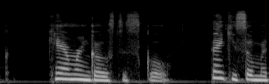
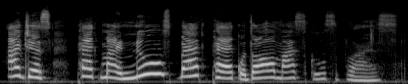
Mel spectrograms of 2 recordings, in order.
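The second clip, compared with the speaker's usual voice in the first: gentle read-aloud pace, a touch brighter than her own talk; storybook reading; 5 semitones higher than usual. Acted. Author reading her picture book aloud to listeners, storybook read-aloud. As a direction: read it like you're sharing a picture book with kids.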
